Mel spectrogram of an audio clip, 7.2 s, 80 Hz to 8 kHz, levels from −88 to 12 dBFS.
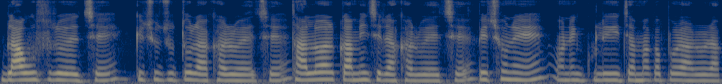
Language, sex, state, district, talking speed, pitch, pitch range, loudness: Bengali, female, West Bengal, Malda, 125 wpm, 230 Hz, 215-240 Hz, -32 LUFS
